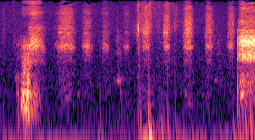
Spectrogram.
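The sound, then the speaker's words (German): A puppy pants in quick, soft, breathy bursts, with a couple of faint whimpery squeaks mixed into the rhythm and no voices. “Einen Welpen. Nein, wie niedlich.”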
